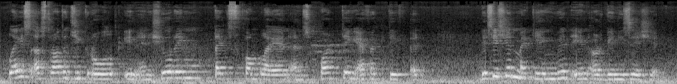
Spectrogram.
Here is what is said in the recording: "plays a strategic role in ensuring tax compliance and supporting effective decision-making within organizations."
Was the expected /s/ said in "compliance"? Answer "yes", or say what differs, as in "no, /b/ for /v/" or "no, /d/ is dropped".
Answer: no, /s/ is dropped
